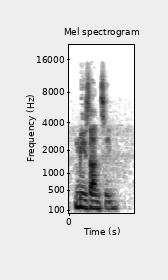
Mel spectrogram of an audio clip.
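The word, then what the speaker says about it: mise-en-scène: just your mise-en-scene. It's a French term that I'm pronouncing completely wrong, but mise-en-scene. – Sure. There you go.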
